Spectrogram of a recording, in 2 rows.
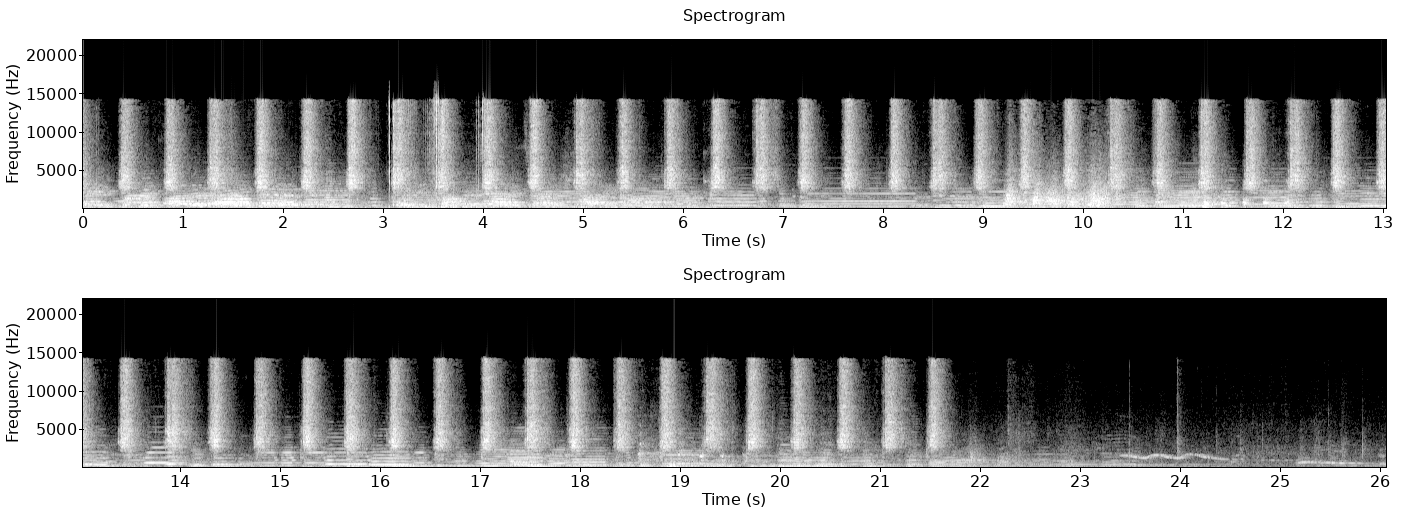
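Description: Music: voices singing together over a shaker keeping a steady beat. The shaker stops about 22 seconds in and the song fades.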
